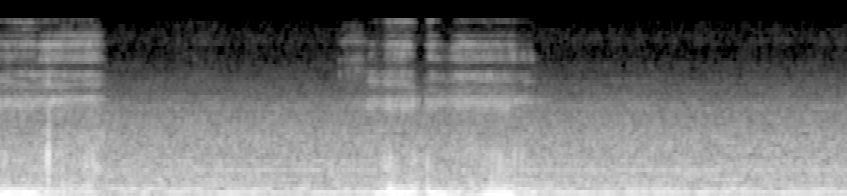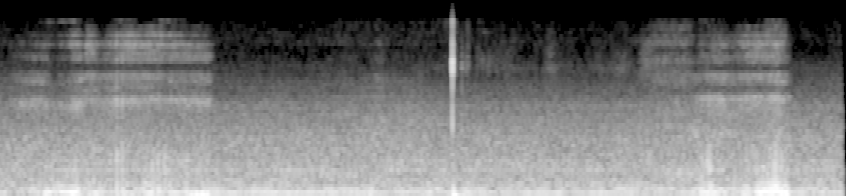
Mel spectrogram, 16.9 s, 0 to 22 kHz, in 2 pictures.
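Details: Slow, low rumbling snores about every five to six seconds, roughly 11 a minute, congested and snuffly: sleeping adult snoring with nose and throat congested from a cold.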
